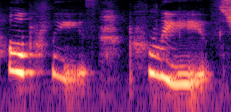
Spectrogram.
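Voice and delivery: put-on high, pleading little girl; begging. A narrator's reading. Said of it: "she begged".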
